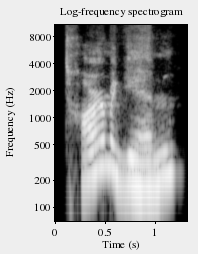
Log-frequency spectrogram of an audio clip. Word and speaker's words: ptarmigan: Oh Suzy says the ptarmigan is the next peak critter only the P is silent okay I don't know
